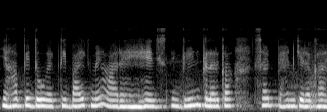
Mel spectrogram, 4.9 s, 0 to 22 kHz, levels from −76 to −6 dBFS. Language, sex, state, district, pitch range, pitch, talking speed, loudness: Hindi, female, Jharkhand, Deoghar, 215-235 Hz, 225 Hz, 220 wpm, -14 LUFS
